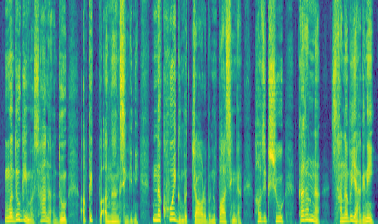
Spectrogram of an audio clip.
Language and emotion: Manipuri, disgusted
